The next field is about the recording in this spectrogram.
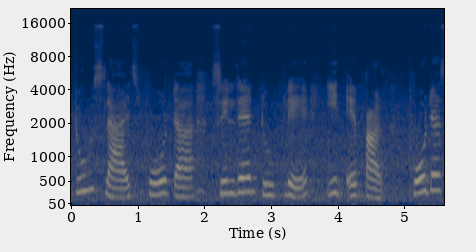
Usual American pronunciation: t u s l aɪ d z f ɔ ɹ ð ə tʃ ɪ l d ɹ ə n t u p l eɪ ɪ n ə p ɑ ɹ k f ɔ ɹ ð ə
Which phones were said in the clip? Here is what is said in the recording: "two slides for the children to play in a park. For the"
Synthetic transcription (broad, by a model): t u s l aɪ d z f ɔ ɹ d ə s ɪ l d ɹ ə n t u p l eɪ ɪ n ə p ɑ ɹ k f ɔ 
